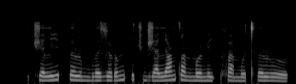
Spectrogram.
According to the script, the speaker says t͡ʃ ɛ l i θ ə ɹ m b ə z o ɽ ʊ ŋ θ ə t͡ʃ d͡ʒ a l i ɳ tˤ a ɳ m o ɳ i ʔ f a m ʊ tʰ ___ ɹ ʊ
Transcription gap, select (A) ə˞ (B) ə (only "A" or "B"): B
